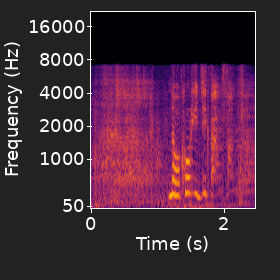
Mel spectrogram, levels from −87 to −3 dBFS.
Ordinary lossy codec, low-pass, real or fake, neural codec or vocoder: none; 7.2 kHz; fake; codec, 16 kHz in and 24 kHz out, 0.8 kbps, FocalCodec, streaming, 65536 codes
